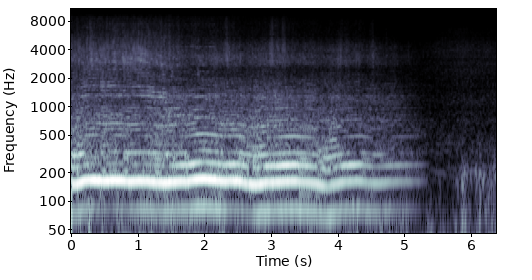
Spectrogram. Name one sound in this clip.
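A model plane's electric motor whines loudly close by, then fades as the plane flies away.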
